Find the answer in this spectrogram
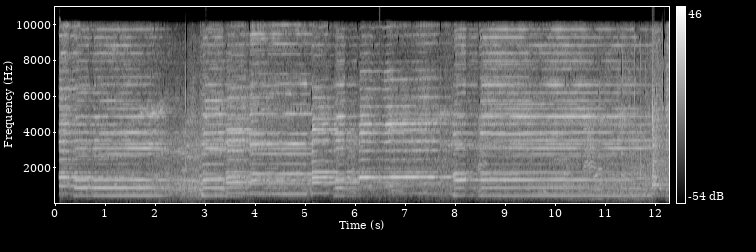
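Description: Harmonica playing a slow line of long held notes and chords, amplified through a stadium PA and heard from the crowd.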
